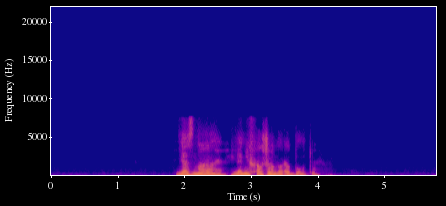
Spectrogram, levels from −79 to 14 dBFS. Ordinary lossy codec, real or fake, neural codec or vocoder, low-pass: none; fake; codec, 16 kHz, 1 kbps, FreqCodec, smaller model; none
